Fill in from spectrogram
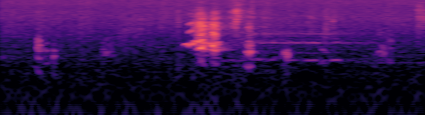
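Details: Chickens calling: a few soft clucks, then a louder, harsh squawk near the middle followed by scattered short clucks fading away.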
